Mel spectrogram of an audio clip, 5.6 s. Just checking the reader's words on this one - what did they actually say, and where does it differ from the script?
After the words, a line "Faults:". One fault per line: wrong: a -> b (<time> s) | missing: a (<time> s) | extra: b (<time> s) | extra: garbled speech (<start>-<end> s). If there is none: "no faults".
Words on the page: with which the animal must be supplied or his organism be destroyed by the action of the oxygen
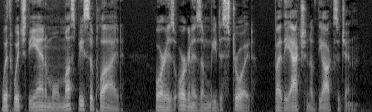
with which the animal must be supplied or his organism be destroyed by the action of the oxygen
Faults:
no faults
